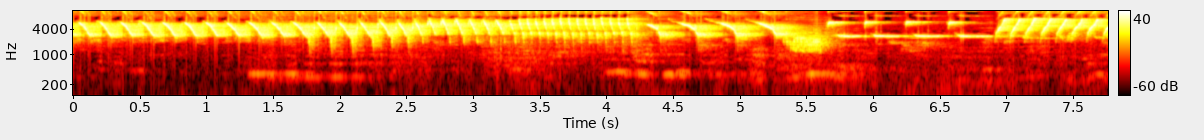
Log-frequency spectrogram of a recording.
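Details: Rolling canary song meant to prompt quiet canaries to sing, built from fast series of descending sweeps that run into a dense trill, then brief clipped notes and a high steady roll to the end.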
